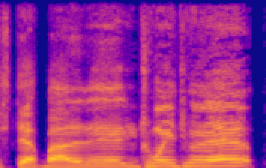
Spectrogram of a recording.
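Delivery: mock judge calling him out; mock judge order. Acting judge ordering Chauvin out.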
